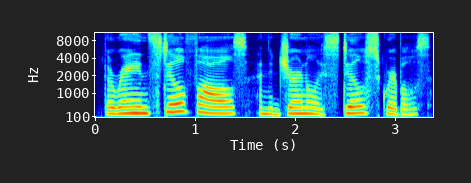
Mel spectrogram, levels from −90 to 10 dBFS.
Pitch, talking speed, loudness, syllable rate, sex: 235 Hz, 160 wpm, -16 LUFS, 3.9 syllables/s, female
